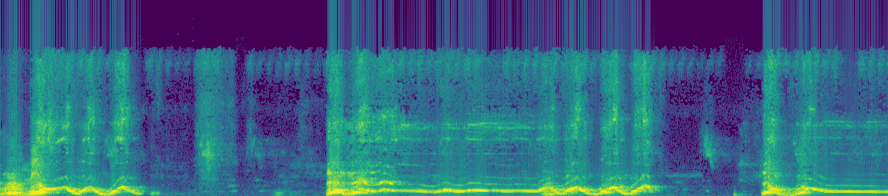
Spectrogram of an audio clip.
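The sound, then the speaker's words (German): A Great Dane and street dogs outside around the corner bark and yowl loudly in three long, drawn-out bursts with wavering howl-like pitch and short pauses between. A person says a brief word at one point. “das ist Daisy also im Hintergrund, meine Dogge. Und draußen spellen gerade die Straßenhunde hier irgendwo um die Ecke”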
